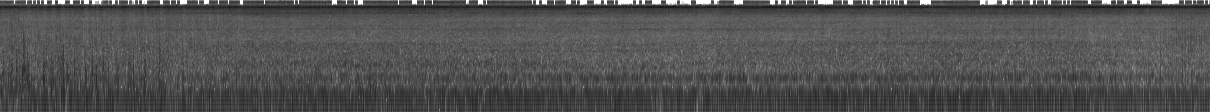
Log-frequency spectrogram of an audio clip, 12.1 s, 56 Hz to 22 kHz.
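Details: 1975 Cadillac Fleetwood V8 idling with valve covers off after about 5 minutes of running, oil coming up to the top end; low, even, steady rumble with no knocks or stumbles; normal idle, though oil seeps over onto the headers causing smoke.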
